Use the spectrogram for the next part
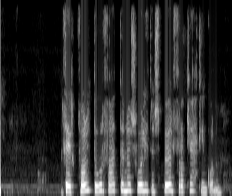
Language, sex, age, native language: Icelandic, female, 60-69, Icelandic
